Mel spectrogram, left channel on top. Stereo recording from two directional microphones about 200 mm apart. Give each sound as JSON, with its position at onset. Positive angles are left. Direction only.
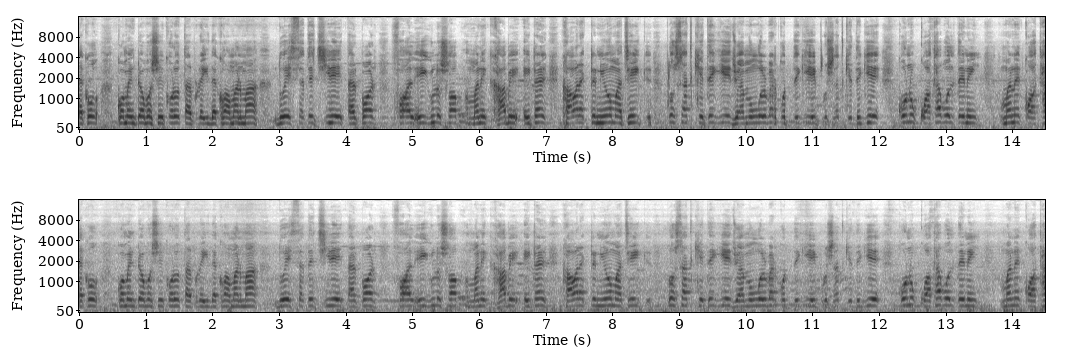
{"t": 0.0, "sound": "speech", "side_deg": 45}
